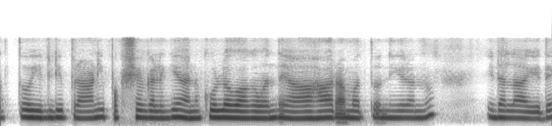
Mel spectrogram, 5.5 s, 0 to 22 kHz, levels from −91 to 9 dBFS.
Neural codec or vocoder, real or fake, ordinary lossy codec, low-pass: codec, 24 kHz, 0.9 kbps, DualCodec; fake; none; 7.2 kHz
